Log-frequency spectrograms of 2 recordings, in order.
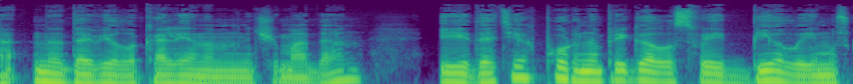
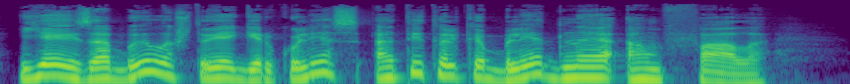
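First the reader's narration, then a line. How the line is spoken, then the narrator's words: Laughing. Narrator (Russian): сказала, смеясь и жени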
